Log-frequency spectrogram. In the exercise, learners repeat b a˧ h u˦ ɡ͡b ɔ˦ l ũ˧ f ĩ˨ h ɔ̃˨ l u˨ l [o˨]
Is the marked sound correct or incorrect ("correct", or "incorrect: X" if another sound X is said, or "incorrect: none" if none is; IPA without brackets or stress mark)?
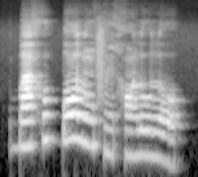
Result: correct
